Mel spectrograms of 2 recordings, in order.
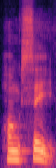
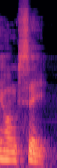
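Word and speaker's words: Hongqi: there's a few well i just learned how to pronounce the word hong c apparently is how we pronounce it not hong koi hong si so there we go hong si now given the market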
